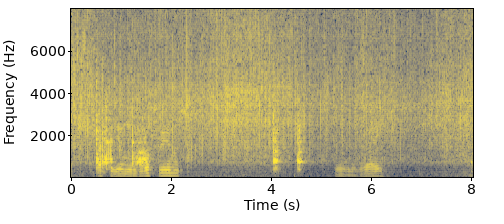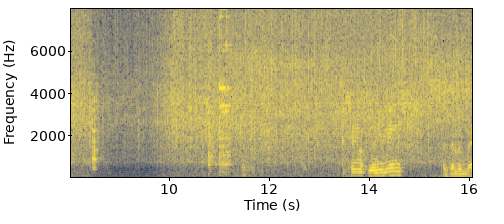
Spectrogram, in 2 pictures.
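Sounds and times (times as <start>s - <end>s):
onions and mushrooms sizzling in oil: 0.0s - 16.0s
metal utensil scraping a pan: 0.5s - 1.6s.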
